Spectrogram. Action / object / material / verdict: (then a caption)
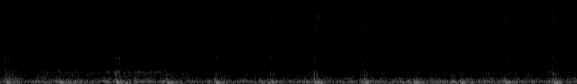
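tap / metal aerosol can / metal / none. Fingertips and nails tap the side of a hollow green metal aerosol deodorant can. Repeated soft, low, hollow thuds come at a loose pace of about two per second, each topped by a bright, clicky tick from the nails. Each tap dies away almost at once.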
